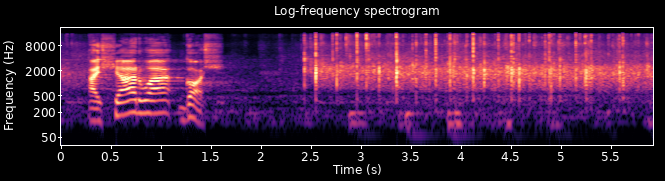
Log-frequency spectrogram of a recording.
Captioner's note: audience applauding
